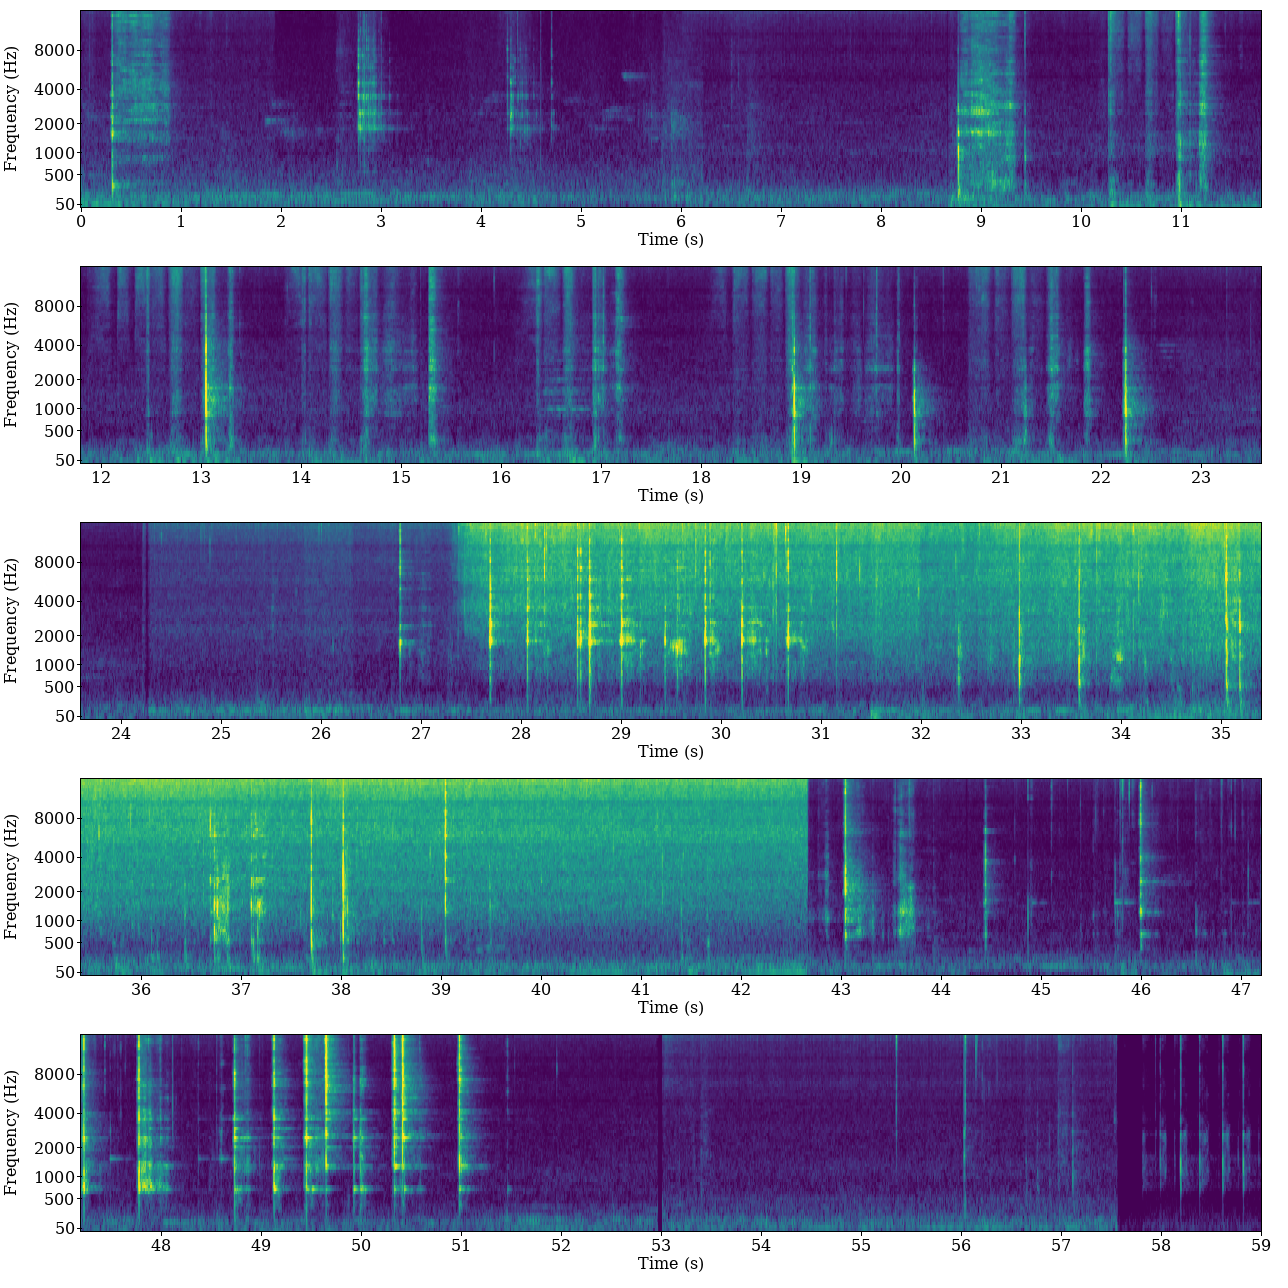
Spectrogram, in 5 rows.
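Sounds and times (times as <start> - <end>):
knife on cutting board: 0.3 - 1.0, 8.8 - 9.5
food frying in hot oil: 24.3 - 42.7.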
